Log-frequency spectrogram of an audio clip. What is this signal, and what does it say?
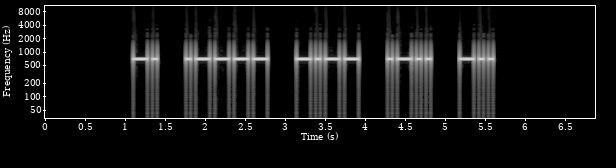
Morse code, heard as a keyed tone, about 20 wpm, spaced as for 15 wpm, 700 Hz. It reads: N1YLD
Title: 200 Lesson 32g - Letter k - Call Signs 20wpm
